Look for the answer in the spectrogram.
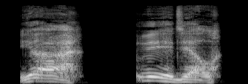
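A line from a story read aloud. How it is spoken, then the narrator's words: Furious hoarse rasp. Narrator (Russian): прохрипел яростный, как пламя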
